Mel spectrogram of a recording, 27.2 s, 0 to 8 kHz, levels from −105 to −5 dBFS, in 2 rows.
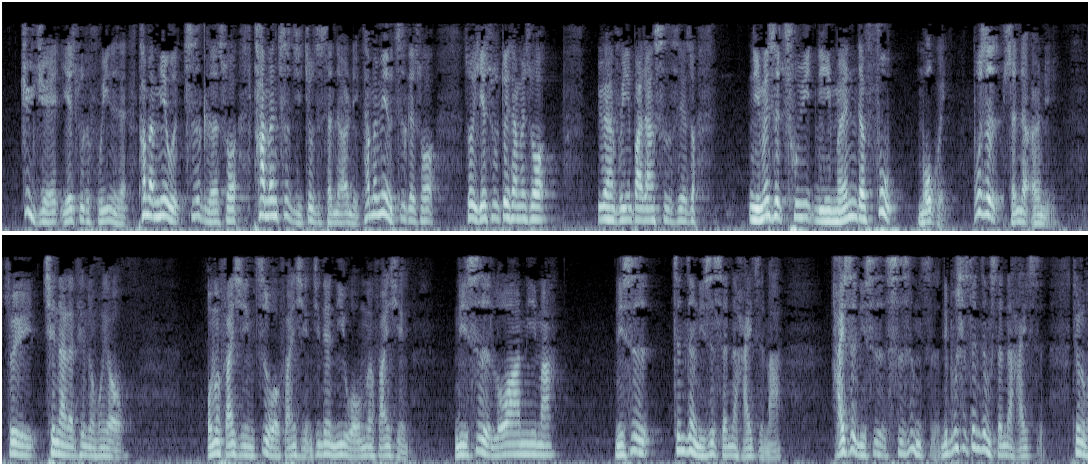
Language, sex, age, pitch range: Chinese, male, 50-69, 110-150 Hz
